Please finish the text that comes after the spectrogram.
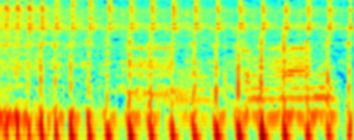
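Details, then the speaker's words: Honda Megapro Primus motorcycle with rough noise complaint at the cylinder head: fast, rough metallic ticking clatter over idle, like very loose valves; worn camshaft and rocker arms. "nah ini suara kasar kemlitik ya di bagian silinder head"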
